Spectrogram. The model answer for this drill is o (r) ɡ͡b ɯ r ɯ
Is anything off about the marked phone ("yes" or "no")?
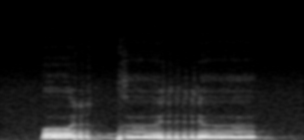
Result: no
